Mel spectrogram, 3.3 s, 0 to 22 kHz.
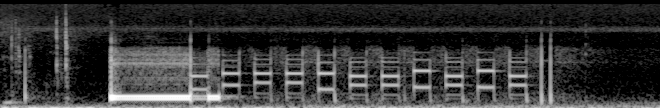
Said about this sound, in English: I think we should call 1-800-APROPOS. Just because I love listening to those DTMF tones.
